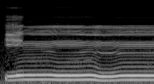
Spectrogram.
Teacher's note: এই নুনের মধ্যে আমাদের গুনাহ করা ওয়াজিব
